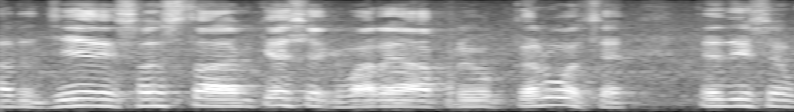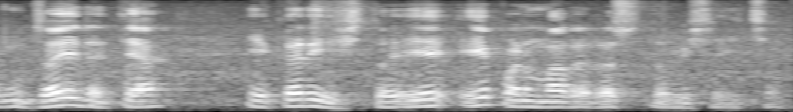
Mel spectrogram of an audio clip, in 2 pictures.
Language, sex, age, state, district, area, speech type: Gujarati, male, 60+, Gujarat, Rajkot, rural, spontaneous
